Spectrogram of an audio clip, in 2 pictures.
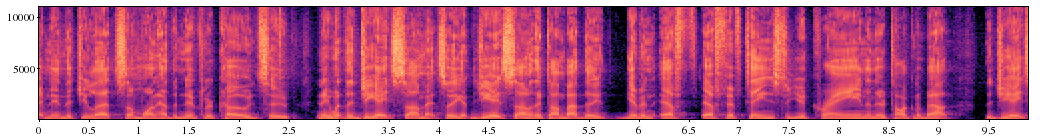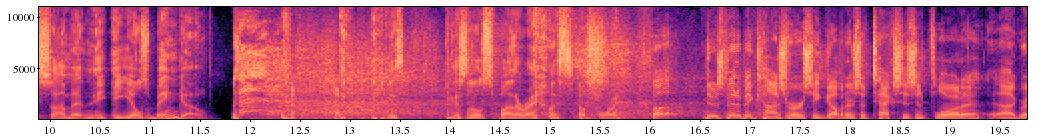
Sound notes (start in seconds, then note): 11.8 host and audience laugh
